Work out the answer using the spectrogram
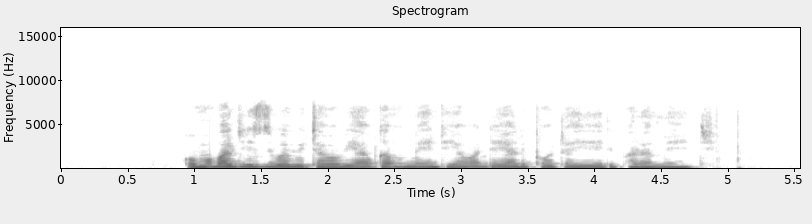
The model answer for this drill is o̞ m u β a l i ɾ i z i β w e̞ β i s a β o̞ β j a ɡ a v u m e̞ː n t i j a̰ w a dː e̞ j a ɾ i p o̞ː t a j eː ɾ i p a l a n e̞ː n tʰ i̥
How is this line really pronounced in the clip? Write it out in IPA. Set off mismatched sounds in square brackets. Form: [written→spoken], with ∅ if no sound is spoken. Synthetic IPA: o̞ m u β a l i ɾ i z i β w e̞ β i [s→t] a β o̞ β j a ɡ a v u m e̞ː n t i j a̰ w a dː e̞ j a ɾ i p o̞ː t a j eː ɾ i p a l a [n→m] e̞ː n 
